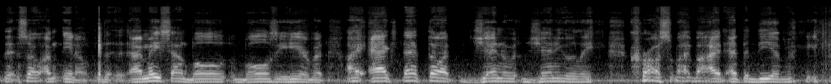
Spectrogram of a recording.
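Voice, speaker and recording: A hoarse man getting over a cold, co-hosting a casual podcast and talking in a halting way with frequent restarts. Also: medium pitch. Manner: halting, many restarts and repeated words. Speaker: podcast co-host. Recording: noisy background.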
